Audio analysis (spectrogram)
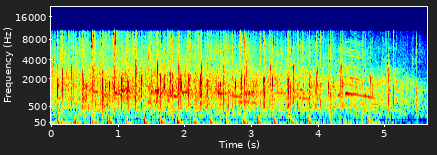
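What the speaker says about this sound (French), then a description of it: "Nous applaudissons les membres du jury." A studio audience at a televised song-contest show applauds the jury members, a dense, loud wash of many hands clapping steadily with some crowd noise, with no talk over it.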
